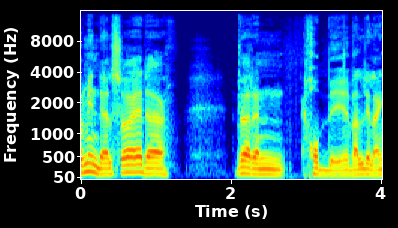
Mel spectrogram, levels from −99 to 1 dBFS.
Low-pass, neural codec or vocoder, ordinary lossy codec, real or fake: 14.4 kHz; vocoder, 44.1 kHz, 128 mel bands every 512 samples, BigVGAN v2; AAC, 64 kbps; fake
